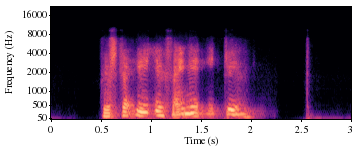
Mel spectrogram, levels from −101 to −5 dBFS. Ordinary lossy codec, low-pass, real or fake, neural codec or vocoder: Opus, 24 kbps; 7.2 kHz; fake; codec, 16 kHz, 0.5 kbps, FreqCodec, smaller model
